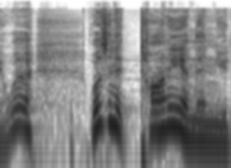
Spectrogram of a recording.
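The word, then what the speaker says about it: Taney: The reason I'm pronouncing it Tawny and not Teny is because I've only ever heard it pronounced that way, so I assume that's correct.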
